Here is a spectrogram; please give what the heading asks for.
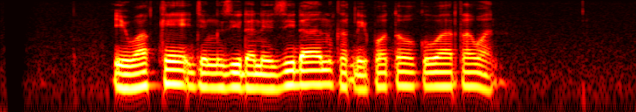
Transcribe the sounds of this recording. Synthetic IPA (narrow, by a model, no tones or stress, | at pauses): ʔiwaked͡ʒɨŋzidanezidankɨrdipɔt̪ɔkuwart̪awan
